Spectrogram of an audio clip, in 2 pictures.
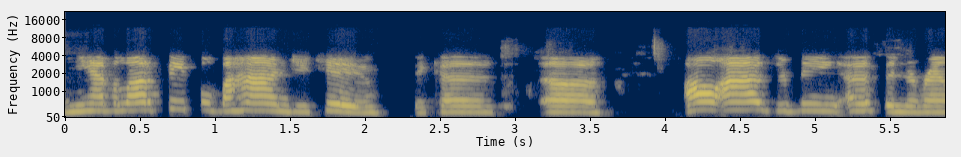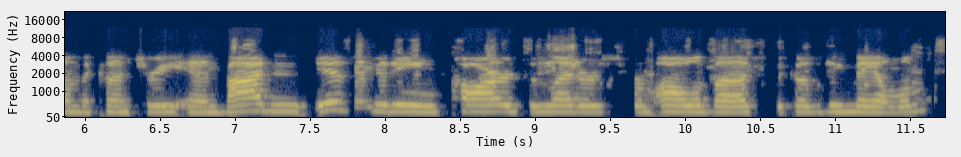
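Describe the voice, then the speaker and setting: A woman talks at a moderate pace in a fairly high pitch with fairly even intonation, a plain, everyday voice. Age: 60s. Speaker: book discussion host, activist. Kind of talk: casual discussion.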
